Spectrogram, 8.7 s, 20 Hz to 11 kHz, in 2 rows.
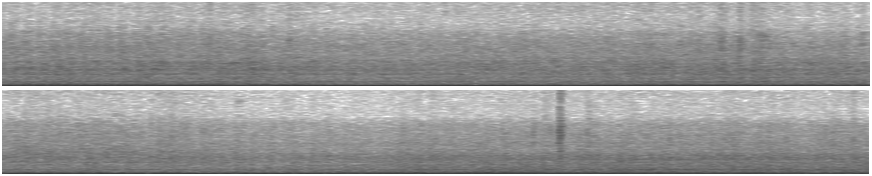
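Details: Chevy 4.3 V6 at idle: a heavy, low drone with an uneven, stumbling firing rhythm; sounds like a cylinder misfiring.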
